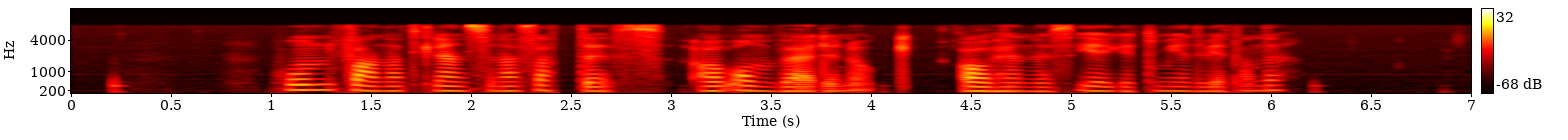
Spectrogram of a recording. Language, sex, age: Swedish, female, 24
